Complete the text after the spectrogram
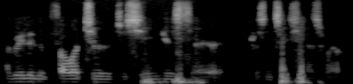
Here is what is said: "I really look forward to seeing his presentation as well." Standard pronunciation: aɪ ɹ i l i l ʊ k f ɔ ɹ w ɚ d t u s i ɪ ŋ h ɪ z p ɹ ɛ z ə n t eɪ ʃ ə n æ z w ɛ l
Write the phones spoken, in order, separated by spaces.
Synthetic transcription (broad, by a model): aɪ ɹ i l i l ʊ k f ɔ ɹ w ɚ d t u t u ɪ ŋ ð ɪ s p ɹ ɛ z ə n t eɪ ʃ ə n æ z w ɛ l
